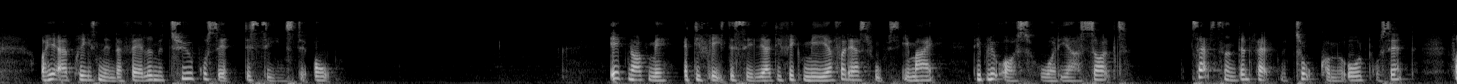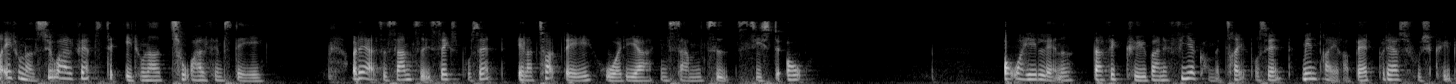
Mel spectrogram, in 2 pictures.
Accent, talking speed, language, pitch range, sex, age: native, 140 wpm, Danish, 175-245 Hz, female, 30-49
